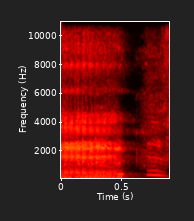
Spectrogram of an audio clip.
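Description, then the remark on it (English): A voice imitates the Wookiee Chewbacca's growl: a loud, rough, warbling bellow for about half a second, a brief break, then a shorter moaning groan that trails off. “All right, Chewbacca. What was that?”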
